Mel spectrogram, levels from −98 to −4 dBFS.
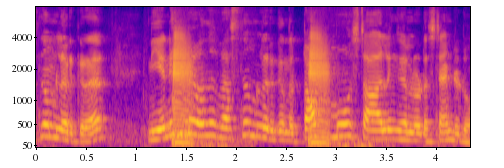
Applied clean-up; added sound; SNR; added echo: none; Fart; 3 dB; none.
